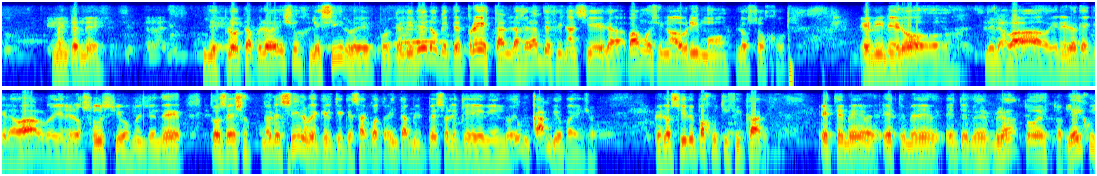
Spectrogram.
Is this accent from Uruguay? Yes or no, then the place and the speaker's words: yes; Uruguay; que el país somos los uruguayos.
